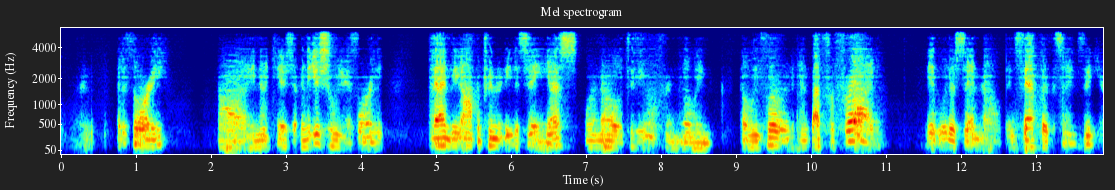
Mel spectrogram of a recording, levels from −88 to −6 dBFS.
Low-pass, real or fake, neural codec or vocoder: 5.4 kHz; fake; codec, 44.1 kHz, 0.9 kbps, DAC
